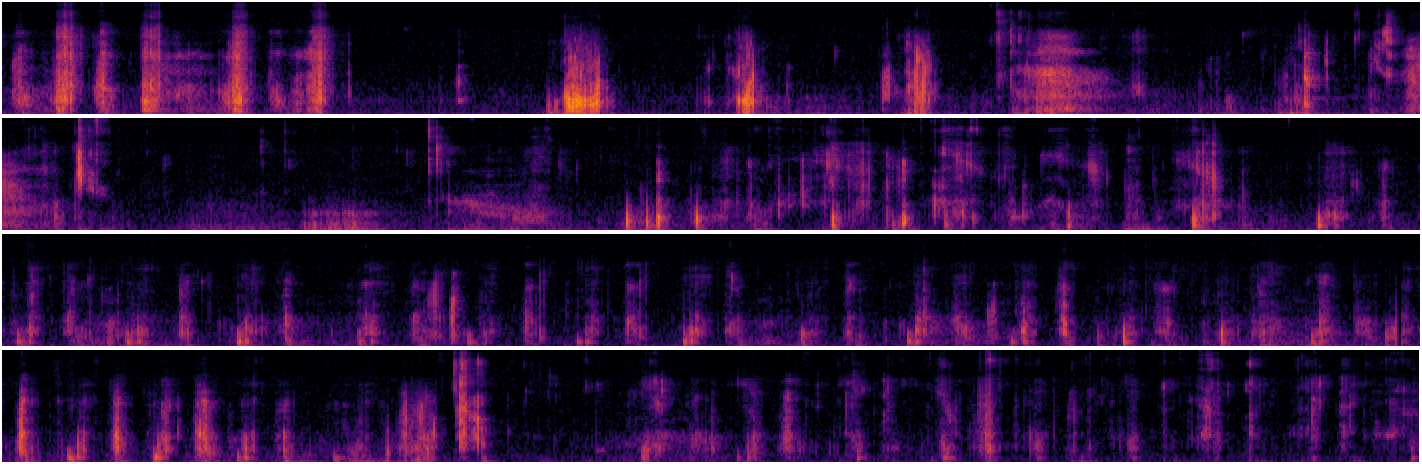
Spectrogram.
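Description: Close-miked chewing of top blade steak: a dense run of short mouth clicks and smacks, with a few louder ones along the way.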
